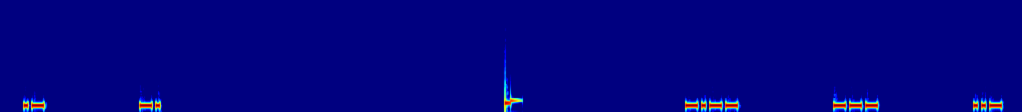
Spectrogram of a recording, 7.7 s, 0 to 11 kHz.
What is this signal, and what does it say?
Morse code, heard as a keyed tone, about 40 wpm, spaced as for 11 wpm, 700 Hz. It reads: AN YOU
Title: 8x Character Spacing - Top 100 Words - 40wpm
